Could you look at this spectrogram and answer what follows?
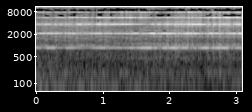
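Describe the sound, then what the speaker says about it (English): A home fire alarm bell sounds continuously and loudly, a steady high-pitched electronic ringing with no voices over it. "I see my son's fire bell going off."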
